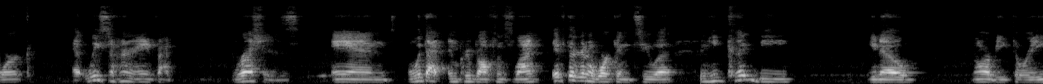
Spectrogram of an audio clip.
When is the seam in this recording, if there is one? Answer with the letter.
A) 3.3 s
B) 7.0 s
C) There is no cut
B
